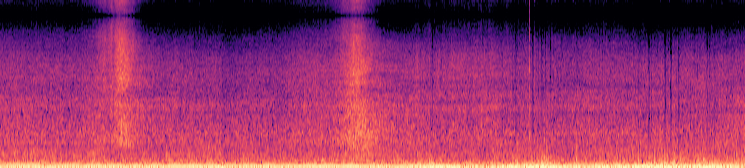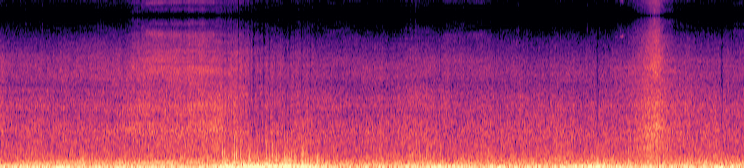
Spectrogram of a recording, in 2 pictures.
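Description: Cabin noise in a moving car on a wet road: a steady low rumble of engine and tyres, with brief whooshes of vehicles passing about two, seven and twenty-eight seconds in.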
